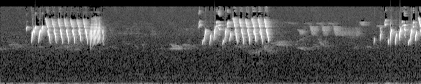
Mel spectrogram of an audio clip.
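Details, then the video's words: A wild European Goldfinch gathering sheep wool for its nest in spring gives three bursts of quick, high, tinkling twitters, each about a second and a half long, with short quiet pauses between. "European Goldfinch gathering nesting material - Bird Sounds"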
